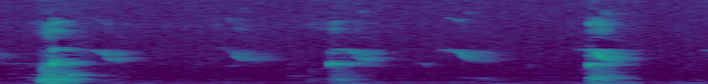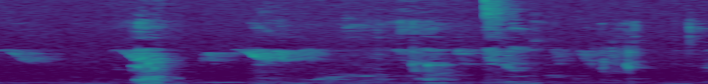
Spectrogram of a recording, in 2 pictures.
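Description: A woman gulps down a drink in loud swallows.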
